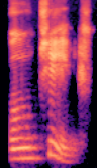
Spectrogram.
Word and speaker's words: boutique: এর পরে লং ই বুটিক বুটিক বু টাকে টেনে বলতে হবে টি টাকেও টেনে বলতে হবে লাস্টে ক বুটিক এন্ড 43 এটাকে আমরা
